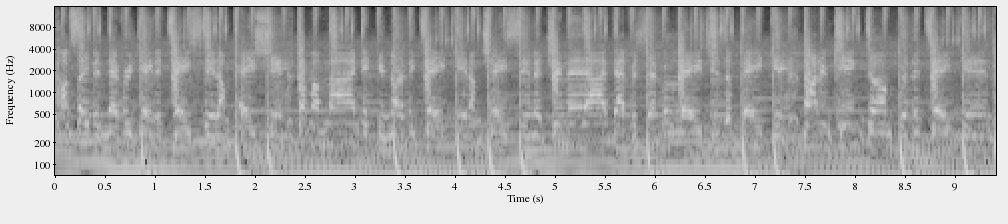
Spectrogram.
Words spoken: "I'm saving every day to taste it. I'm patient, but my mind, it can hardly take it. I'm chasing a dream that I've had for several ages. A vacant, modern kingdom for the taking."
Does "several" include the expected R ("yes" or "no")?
yes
